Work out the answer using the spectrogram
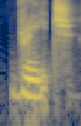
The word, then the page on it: breach: Indian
